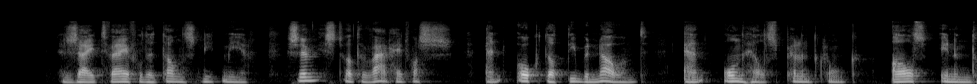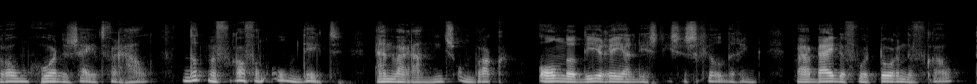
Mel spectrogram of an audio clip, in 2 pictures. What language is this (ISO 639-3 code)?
nld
